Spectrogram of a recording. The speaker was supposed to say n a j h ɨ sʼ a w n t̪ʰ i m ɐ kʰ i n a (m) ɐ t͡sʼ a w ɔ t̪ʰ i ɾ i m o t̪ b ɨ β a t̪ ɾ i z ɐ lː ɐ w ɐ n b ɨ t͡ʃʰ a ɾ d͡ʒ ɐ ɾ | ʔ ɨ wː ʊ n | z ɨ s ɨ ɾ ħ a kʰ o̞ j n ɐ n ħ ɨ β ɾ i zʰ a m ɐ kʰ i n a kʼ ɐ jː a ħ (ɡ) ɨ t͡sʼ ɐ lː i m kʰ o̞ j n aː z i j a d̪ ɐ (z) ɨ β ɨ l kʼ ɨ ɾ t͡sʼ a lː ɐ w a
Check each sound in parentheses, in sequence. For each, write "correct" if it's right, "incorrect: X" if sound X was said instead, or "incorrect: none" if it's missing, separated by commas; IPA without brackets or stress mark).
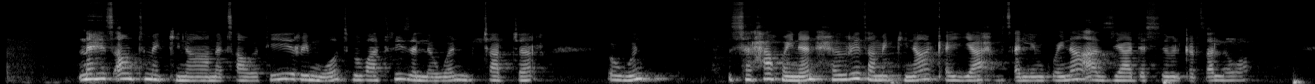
correct, incorrect: b, incorrect: s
